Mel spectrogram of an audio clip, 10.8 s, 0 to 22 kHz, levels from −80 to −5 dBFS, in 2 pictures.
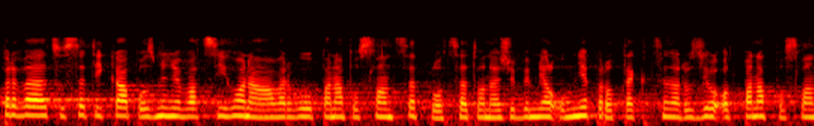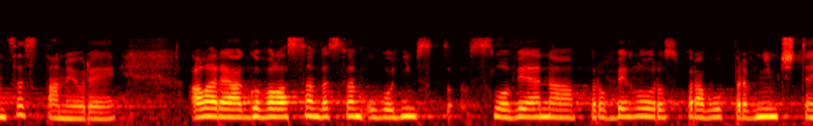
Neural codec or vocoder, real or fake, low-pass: none; real; 7.2 kHz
